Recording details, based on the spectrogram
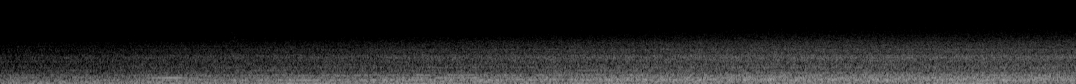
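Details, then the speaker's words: Lian Li 217 INF PC case, CPU radiator fans at 100%: steady, even rush of air through the radiator with no high-pitched whine or rattle; normal fan airflow. "So, as we can see, the sound is normal. I can call it a normal fan sound. You know, you you actually hear the wind going through the radiator and so on. There is no high-pitched sound or something like that."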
